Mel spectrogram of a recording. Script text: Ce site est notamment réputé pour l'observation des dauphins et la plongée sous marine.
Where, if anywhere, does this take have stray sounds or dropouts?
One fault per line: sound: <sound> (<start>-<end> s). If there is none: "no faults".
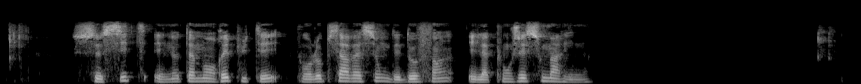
no faults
